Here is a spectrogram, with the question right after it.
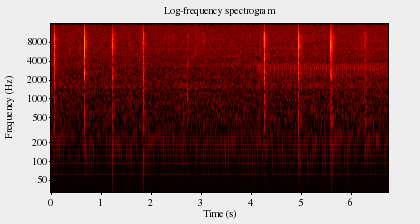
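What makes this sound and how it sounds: A metal pen taps a clear, hollow plastic blister pack of paint pens while a gloved hand holds the card. Nine short, bright plastic clicks sound at irregular intervals, each dying away almost instantly, with a faint high hiss in the background.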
